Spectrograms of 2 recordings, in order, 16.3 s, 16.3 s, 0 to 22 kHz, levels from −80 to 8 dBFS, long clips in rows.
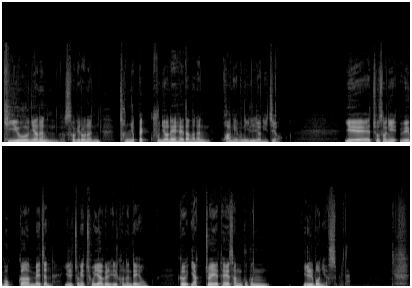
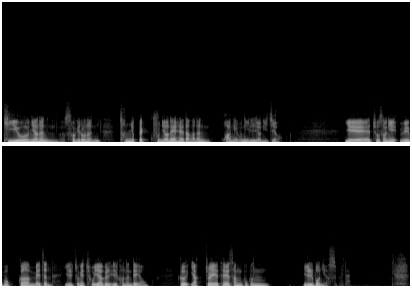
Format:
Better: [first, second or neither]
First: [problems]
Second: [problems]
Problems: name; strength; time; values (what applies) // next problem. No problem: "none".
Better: first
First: none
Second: muffled; slightly; fading above 3 kHz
